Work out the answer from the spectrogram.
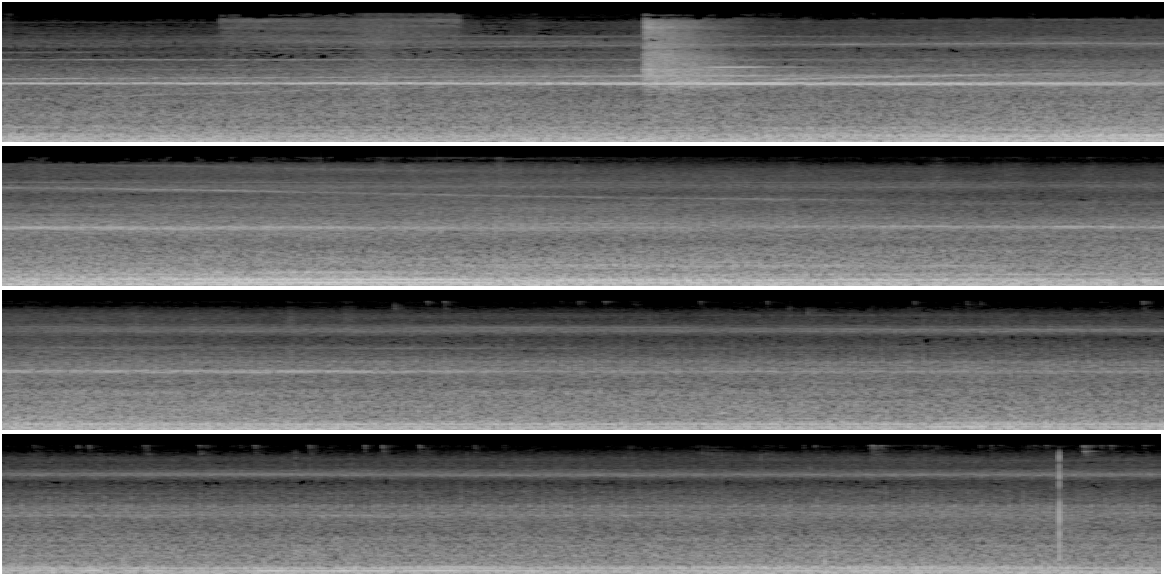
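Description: OC Transpo Stadler FLIRT diesel-electric train running past, with a low engine hum and a high steady squeal throughout. A brief sharp noise comes about four seconds in.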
